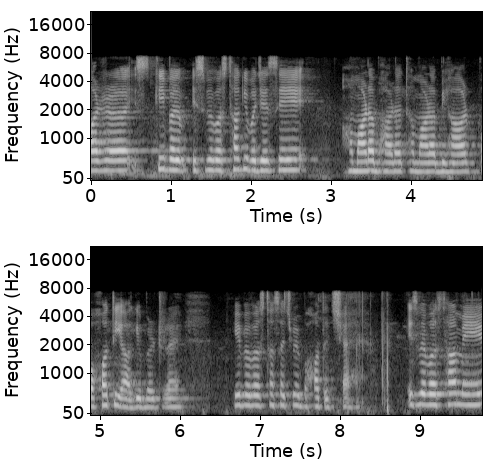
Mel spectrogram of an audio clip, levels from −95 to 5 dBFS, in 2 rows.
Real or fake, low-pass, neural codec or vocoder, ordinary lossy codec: real; 7.2 kHz; none; none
